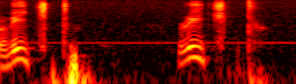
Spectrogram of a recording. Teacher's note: after CH ed comes here ed is changed into T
